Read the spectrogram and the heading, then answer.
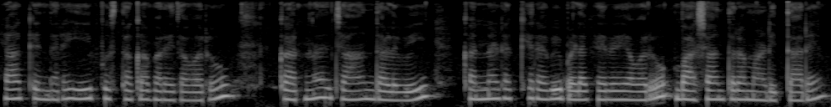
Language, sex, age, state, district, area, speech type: Kannada, female, 18-30, Karnataka, Shimoga, urban, spontaneous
